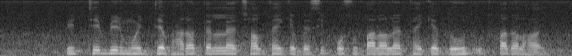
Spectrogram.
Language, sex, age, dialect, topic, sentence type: Bengali, male, 25-30, Jharkhandi, agriculture, statement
